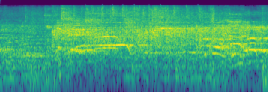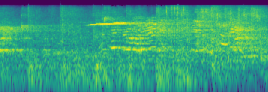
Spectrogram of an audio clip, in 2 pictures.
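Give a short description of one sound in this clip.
A crowd cheers and shouts in the stands.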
